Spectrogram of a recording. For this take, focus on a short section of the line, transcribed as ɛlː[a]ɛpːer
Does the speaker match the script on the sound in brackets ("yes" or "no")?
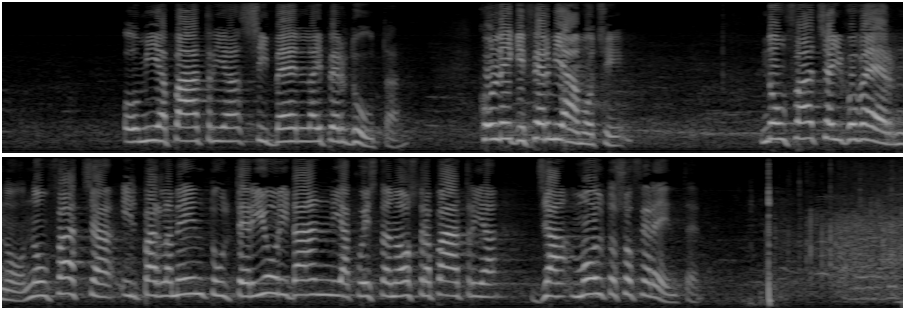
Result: yes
